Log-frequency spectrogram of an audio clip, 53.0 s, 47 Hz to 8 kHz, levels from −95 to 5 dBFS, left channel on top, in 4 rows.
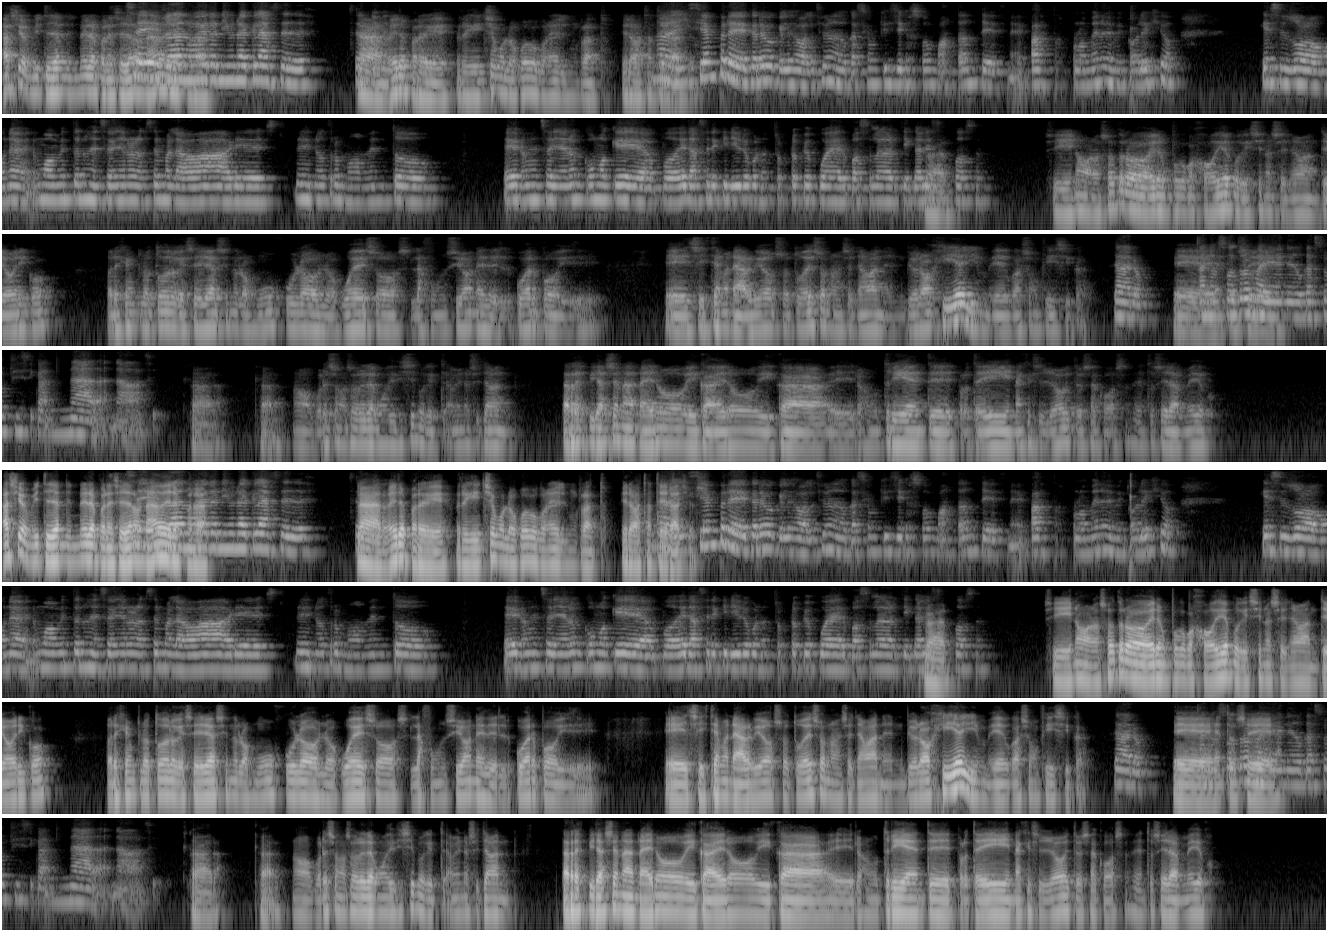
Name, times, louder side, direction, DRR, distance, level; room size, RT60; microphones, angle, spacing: voice 1, 0.0-2.0 3.5-5.9 6.2-6.8 22.5-22.7 23.8-26.9 27.6-32.4 33.1-37.1 38.2-39.3 41.6-41.9 42.3-44.8 45.4-51.9, right 8 dB, 90° right, 0.3 m, -30 dB
voice 2, 1.3-3.1 3.5-3.9 6.5-10.4 10.7-11.7 12.6-15.9 16.2-17.5 18.3-20.9 21.3-22.9 37.6-37.9 38.4-41.2, left 1 dB, 5° left, 0.5 m, -36 dB
3.6 x 2.3 x 2.9 m
head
